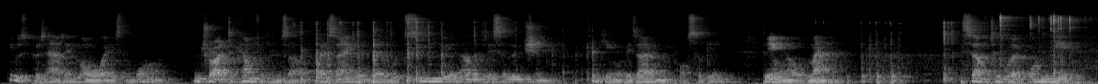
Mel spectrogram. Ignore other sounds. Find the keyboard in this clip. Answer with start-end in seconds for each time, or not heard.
2.8-6.0, 7.5-10.9.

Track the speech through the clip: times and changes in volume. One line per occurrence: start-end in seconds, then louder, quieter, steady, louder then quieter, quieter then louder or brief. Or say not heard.
0.1-8.4 steady
9.6-10.8 brief.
